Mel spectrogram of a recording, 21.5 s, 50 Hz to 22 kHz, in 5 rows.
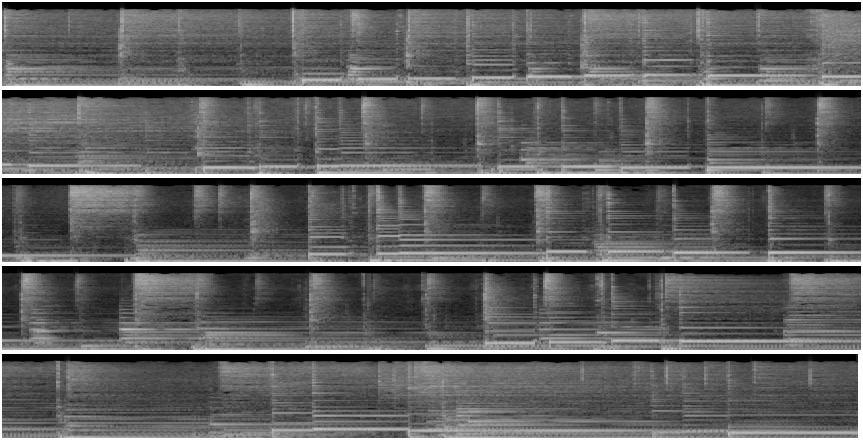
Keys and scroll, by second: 13.1-16.1 typing.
